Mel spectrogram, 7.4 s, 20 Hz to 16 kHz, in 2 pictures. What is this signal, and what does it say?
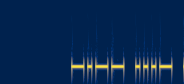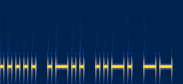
Morse code, heard as a keyed tone, about 15 wpm, 700 Hz. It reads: YV5LFM
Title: DXCC-100 Call Signs - 6 Characters - 15wpm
